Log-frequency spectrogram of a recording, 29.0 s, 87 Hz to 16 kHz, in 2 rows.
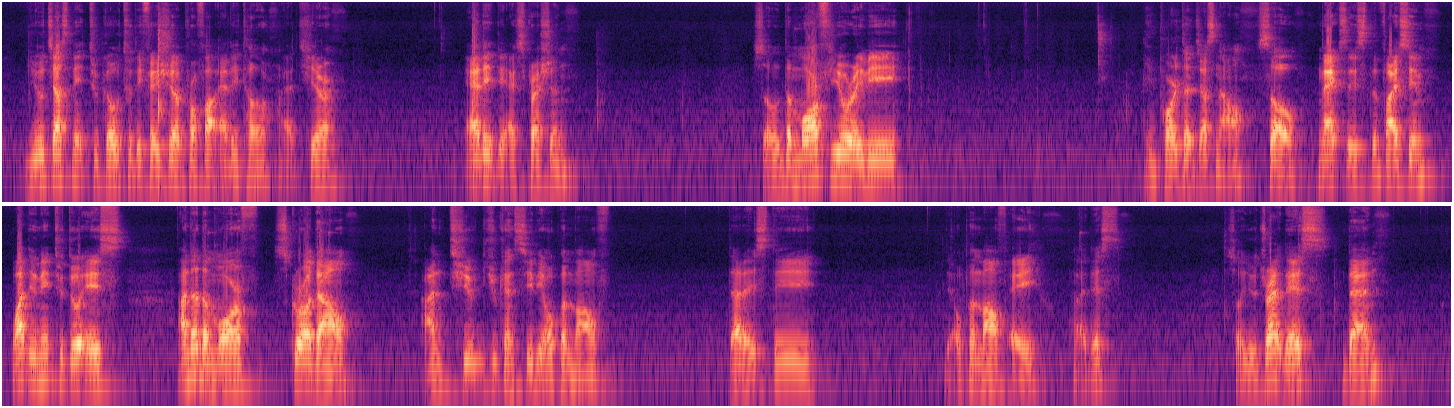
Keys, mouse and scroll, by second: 24.7 click.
